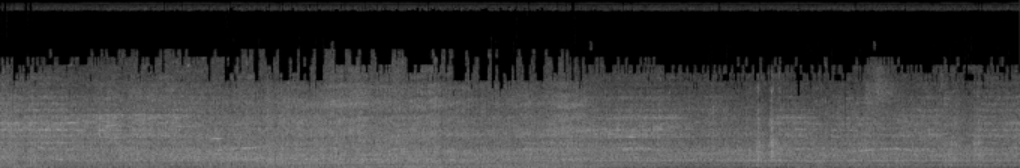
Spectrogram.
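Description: Large wheel loader's diesel engine running hard while it lifts and carries a load of logs with its grapple, over a dense, steady mechanical din. The low engine drone fades about eight seconds in.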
